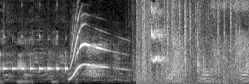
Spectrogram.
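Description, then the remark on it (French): A steady whistle bends into a rising cartoon-like swoop, then a loud crash of bowling pins scattering and clattering for over a second as a dog named Rex is thrown down a bowling lane into the pins, with no one speaking. “Je vais vérifier le proverbe « comme un chien dans un jeu de quilles »”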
